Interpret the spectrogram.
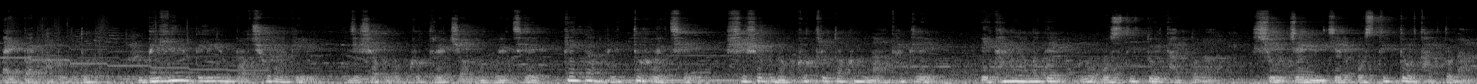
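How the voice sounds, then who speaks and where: A man giving scripted space documentary narration in a dramatic, measured storytelling manner. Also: mid-range voice, sing-song. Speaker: show narrator. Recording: very echoey theatre playback from far off. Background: music.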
